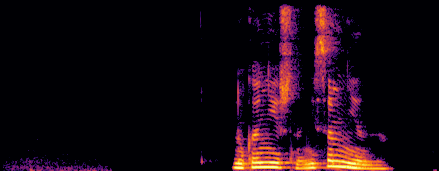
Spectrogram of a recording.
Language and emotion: Russian, neutral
